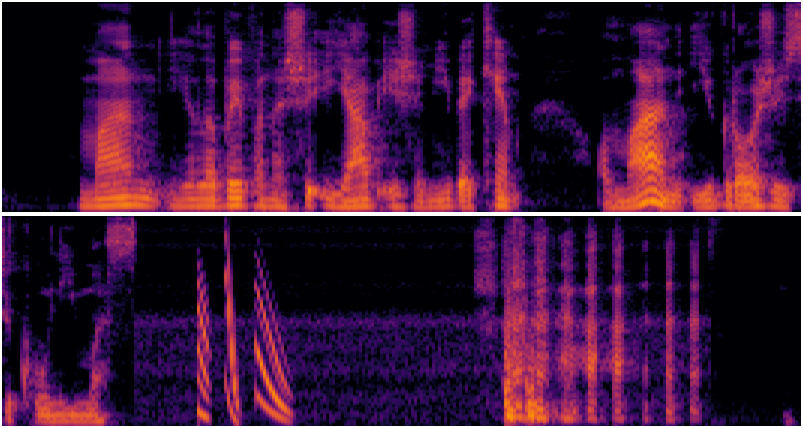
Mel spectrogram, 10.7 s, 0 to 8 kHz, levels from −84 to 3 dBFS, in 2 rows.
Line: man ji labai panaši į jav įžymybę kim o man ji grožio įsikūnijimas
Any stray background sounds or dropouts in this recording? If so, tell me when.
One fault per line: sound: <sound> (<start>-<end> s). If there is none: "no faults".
sound: chirp (6.6-7.3 s)
sound: laugh (8.5-10.0 s)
